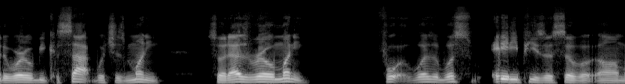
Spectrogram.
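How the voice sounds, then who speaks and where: Slangy, low-voiced man preaching casually. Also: a little mellow, dry recording, clean studio sound. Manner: slangy, profane, street-talking delivery; thinks aloud, restarts and self-corrects. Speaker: bible commentator. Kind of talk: casual scripture commentary.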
